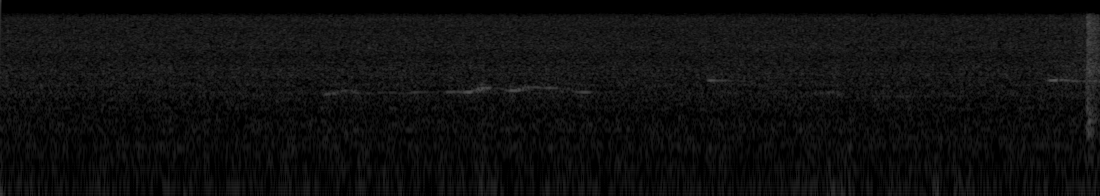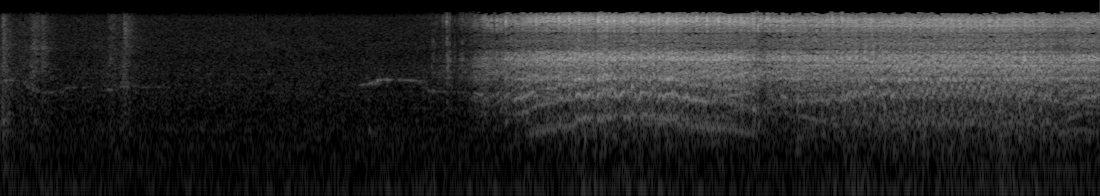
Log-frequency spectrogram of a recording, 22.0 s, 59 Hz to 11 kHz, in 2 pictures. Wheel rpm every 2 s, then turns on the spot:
0, 0, 0, 0, 0, 0, 0, 10, 70, 80, 80.
none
